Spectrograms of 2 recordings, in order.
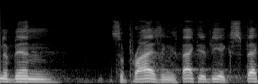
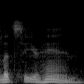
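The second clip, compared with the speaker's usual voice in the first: much softer, lower, gentle invitation; gentle hush; 3 semitones lower, 15 dB quieter than usual. Acted. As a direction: say it softly, like calming someone. Jesus gently speaks to man.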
